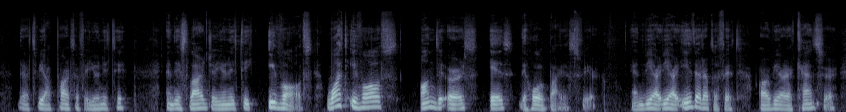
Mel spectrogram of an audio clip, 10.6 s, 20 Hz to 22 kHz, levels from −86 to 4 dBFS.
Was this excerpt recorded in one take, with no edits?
no; 5 cuts; at 1.0 s, 3.3 s, 6.0 s, 8.3 s, 8.9 s

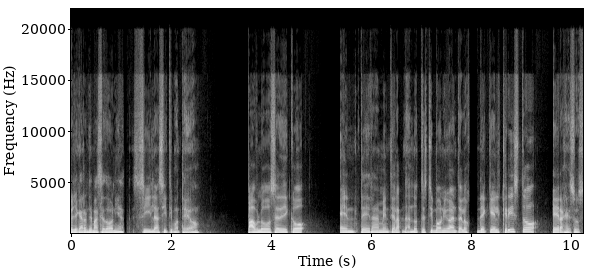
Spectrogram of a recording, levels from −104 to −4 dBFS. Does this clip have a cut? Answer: yes; 2 cuts; at 6.6 s, 8.0 s

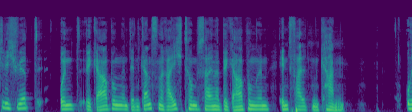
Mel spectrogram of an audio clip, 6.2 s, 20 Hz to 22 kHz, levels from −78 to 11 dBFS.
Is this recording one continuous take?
no; 2 cuts; at 1.3 s, 4.1 s

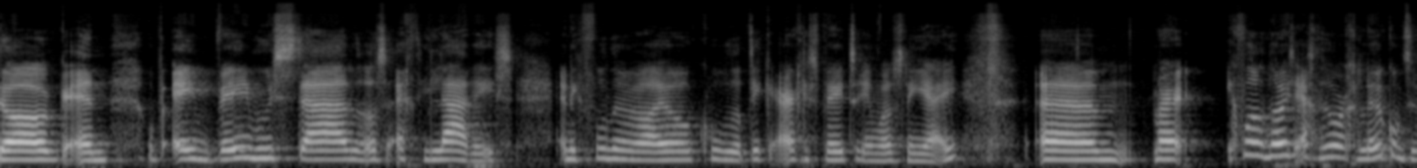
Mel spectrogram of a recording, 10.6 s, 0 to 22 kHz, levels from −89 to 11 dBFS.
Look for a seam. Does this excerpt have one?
no; 0 cuts

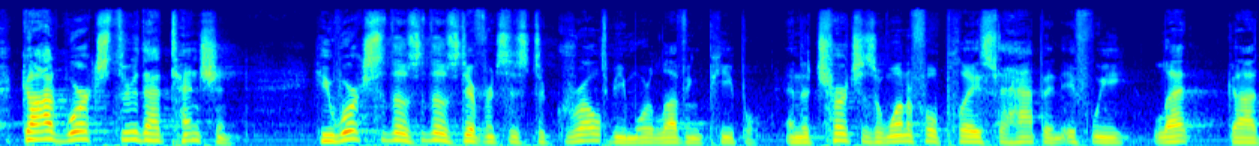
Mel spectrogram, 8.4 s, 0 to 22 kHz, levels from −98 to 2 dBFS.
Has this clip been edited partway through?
yes; 4 cuts; at 2.8 s, 4.0 s, 5.2 s, 6.6 s

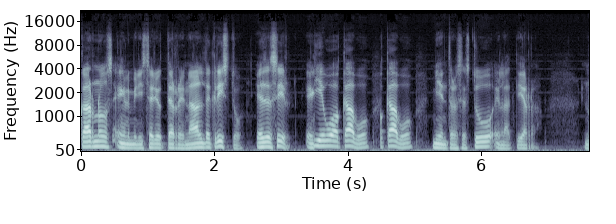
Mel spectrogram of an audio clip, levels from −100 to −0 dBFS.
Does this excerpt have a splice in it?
yes; 3 cuts; at 2.5 s, 3.5 s, 4.5 s

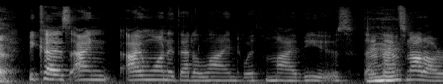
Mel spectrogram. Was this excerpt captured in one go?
no; 3 cuts; at 1.2 s, 1.7 s, 2.4 s

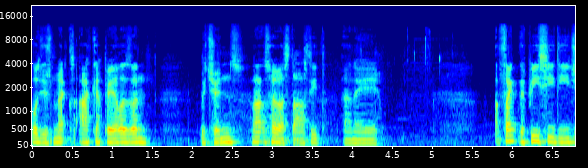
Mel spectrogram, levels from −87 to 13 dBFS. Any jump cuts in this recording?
no; 0 cuts

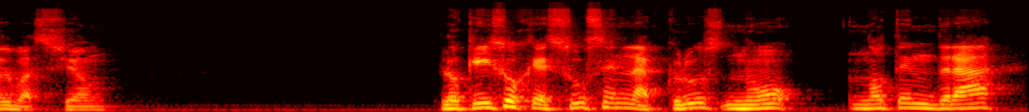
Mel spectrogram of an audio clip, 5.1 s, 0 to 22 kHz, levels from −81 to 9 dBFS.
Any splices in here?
no; 0 cuts

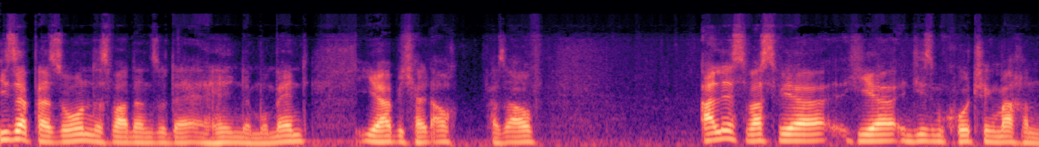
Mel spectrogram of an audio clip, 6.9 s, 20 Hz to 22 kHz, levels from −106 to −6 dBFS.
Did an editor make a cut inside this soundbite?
yes; 2 cuts; at 2.4 s, 3.2 s

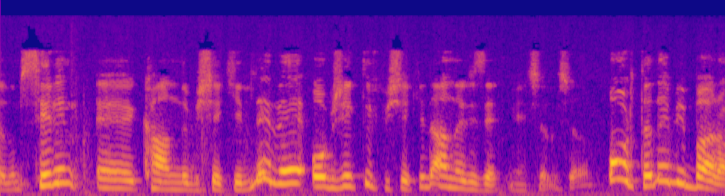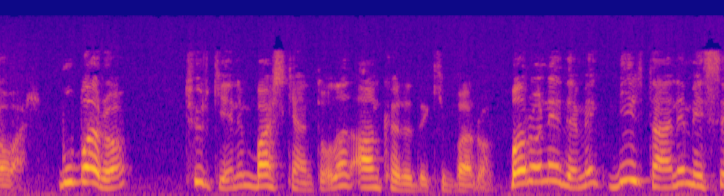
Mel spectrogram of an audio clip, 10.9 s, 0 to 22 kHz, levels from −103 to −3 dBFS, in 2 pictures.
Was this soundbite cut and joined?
yes; 1 cut; at 5.8 s

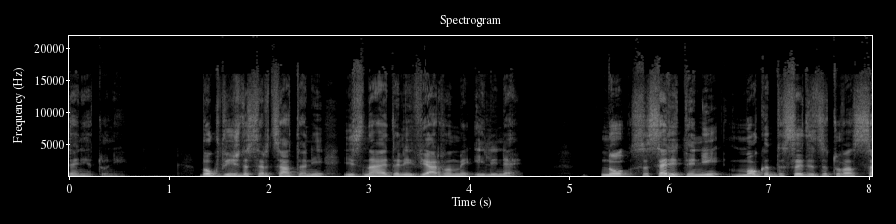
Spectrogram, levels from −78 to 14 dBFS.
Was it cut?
no; 0 cuts

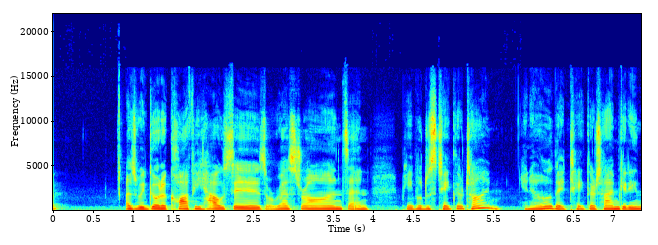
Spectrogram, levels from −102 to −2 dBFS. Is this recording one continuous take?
yes; 0 cuts

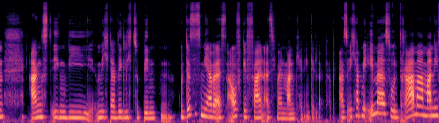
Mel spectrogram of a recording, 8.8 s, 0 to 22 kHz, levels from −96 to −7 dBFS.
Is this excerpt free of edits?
no; 1 cut; at 3.6 s

